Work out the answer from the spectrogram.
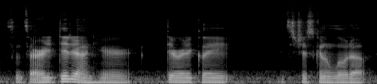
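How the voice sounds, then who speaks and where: A man's voice: deep voice, level tone, fast, gravelly, a little hiss or hum. A man giving an unscripted, casual tech walkthrough, thinking aloud informally as he tests games on a handheld. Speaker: tech reviewer hosting a handheld gaming channel.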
